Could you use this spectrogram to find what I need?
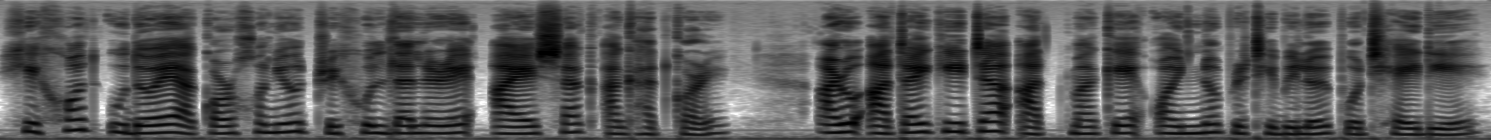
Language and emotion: Assamese, neutral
